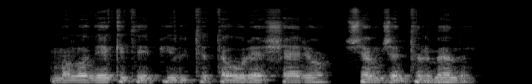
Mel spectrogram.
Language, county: Lithuanian, Marijampolė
